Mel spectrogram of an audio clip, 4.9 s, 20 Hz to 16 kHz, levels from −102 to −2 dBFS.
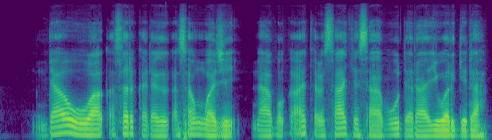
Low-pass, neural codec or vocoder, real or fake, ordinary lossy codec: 14.4 kHz; codec, 44.1 kHz, 7.8 kbps, Pupu-Codec; fake; AAC, 96 kbps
